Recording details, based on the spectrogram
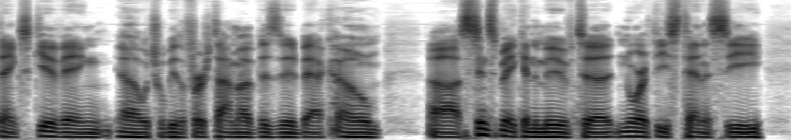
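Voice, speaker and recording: Against a quiet background, a man with a very deep, low pitch speaks at a moderate pace in a dry sound with no echo. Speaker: guest. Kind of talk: interview answer.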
